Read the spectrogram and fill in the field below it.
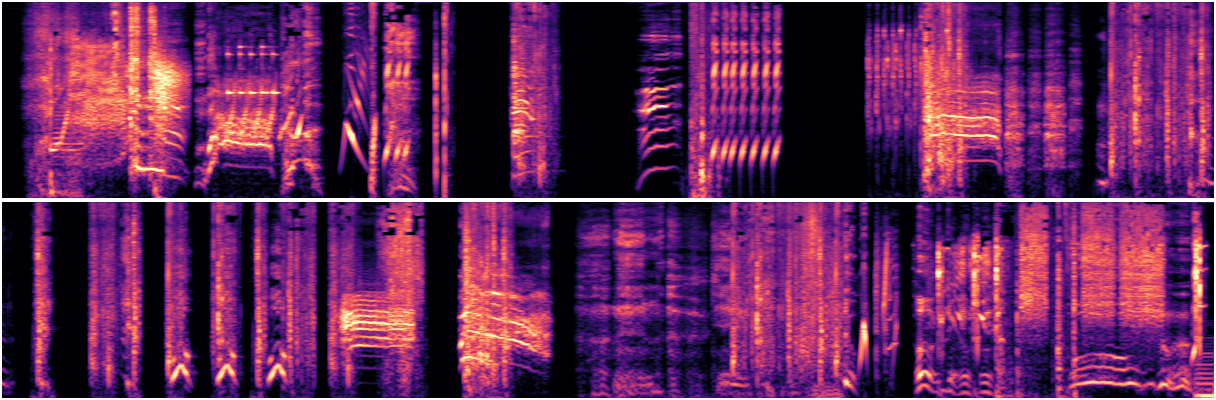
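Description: A cartoon larva babbles and squeals in a high, silly voice.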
